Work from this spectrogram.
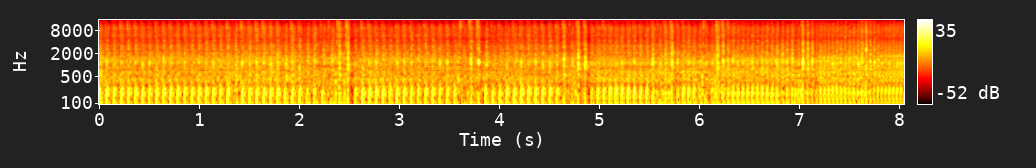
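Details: Craftsman LT2000 with Briggs & Stratton 19.5 OHV engine, repaired with new pushrods, guide plate and rocker cover gasket after dying mid-mow: single cylinder chugging with even steady beat, no misses, knocks or clatter; normal idle.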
